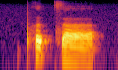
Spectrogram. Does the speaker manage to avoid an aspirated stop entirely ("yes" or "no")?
no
